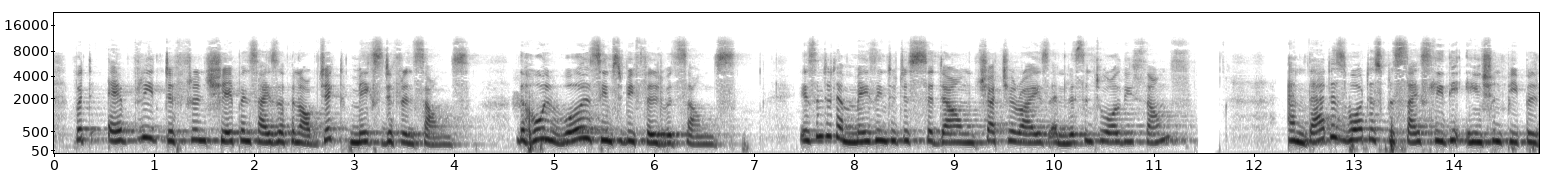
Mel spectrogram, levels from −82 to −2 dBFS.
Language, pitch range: English, 220-270 Hz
